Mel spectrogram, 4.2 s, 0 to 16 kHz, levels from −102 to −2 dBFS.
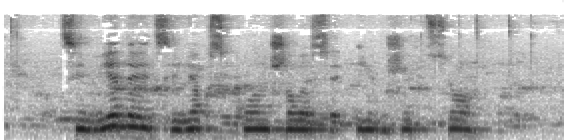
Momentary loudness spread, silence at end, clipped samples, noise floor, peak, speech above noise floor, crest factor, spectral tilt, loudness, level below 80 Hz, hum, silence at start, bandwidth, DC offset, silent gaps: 16 LU; 0.25 s; under 0.1%; -46 dBFS; -6 dBFS; 23 dB; 18 dB; -4.5 dB/octave; -24 LUFS; -60 dBFS; none; 0.1 s; 11.5 kHz; under 0.1%; none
